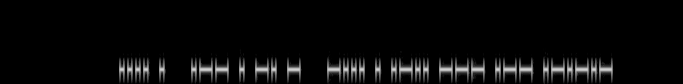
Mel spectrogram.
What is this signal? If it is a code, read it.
Morse code, heard as a keyed tone, about 30 wpm, 700 Hz. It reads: HE WENT BELOW.
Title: Sentences from Top 1000 Words - Review Part 5 - 30wpm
